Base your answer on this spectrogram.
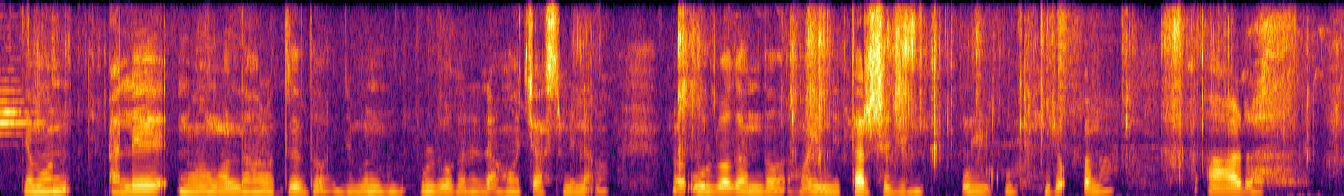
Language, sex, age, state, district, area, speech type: Santali, female, 18-30, West Bengal, Malda, rural, spontaneous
